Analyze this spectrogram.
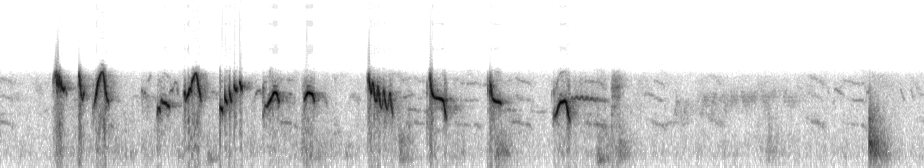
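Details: Greater green leafbird, voice offered as a prompt for a caged bird that rarely sings: a varied sequence of clear whistles, some sliding down steeply, others rising, over about six seconds, then silence and a faint note.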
